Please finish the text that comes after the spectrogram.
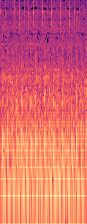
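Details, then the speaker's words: Yamaha FZS FI motorcycle at idle: a fast, sharp, even ticking from the engine, many ticks a second. Others blamed valves or the fuel injector; the actual source is the auto choke. "ইঞ্জিনের এখান থেকে আওয়াজটা আসতেছে tick tick tick tick tick tick করে।"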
